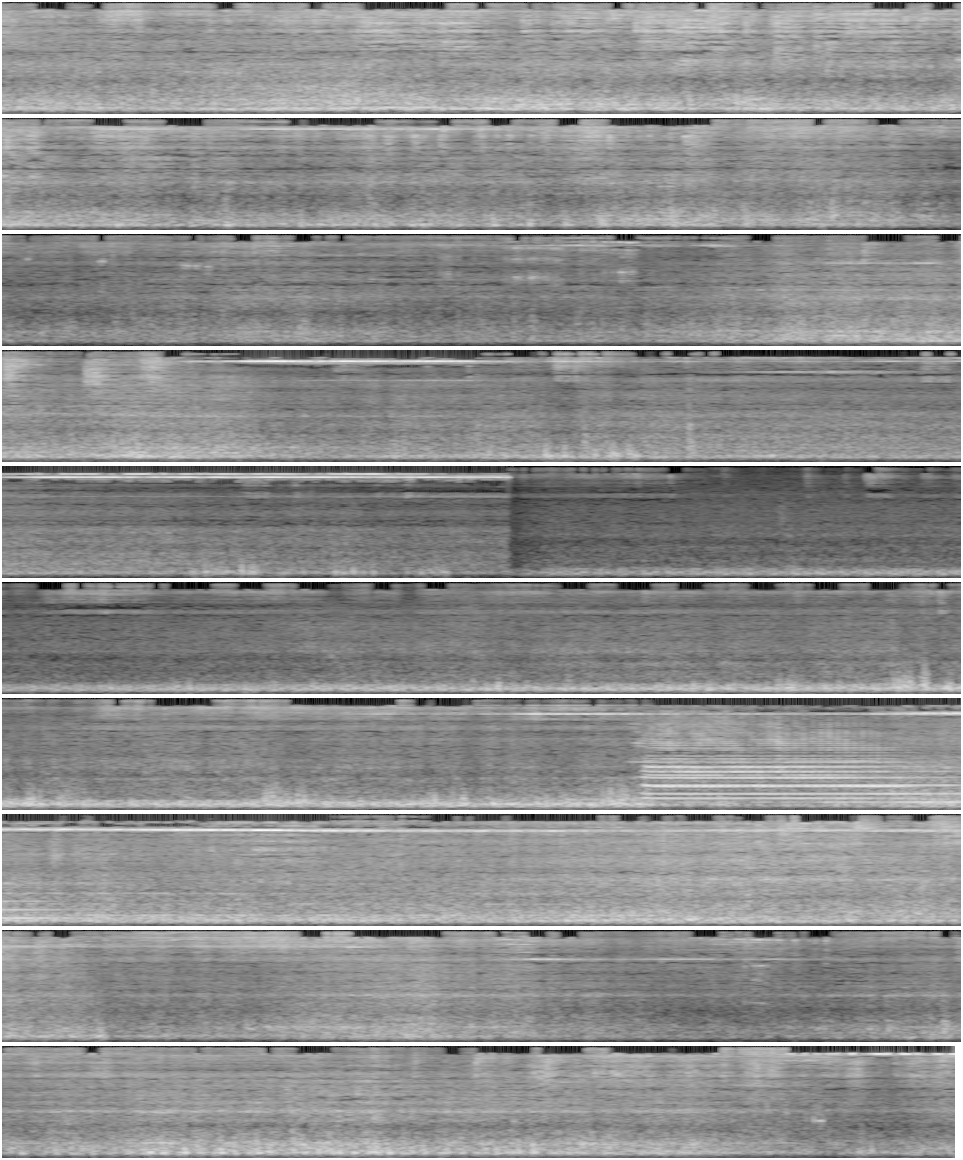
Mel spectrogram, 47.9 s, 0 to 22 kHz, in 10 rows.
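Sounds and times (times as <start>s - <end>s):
train approaching: 0.0s - 47.9s
trains passing on rails: 0.0s - 47.9s
locomotive air horn: 31.9s - 34.5s.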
